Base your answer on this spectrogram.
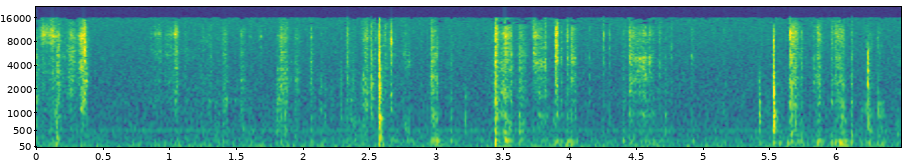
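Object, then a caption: Thin origami paper sheet. Fingertips and nails press, slide and crease the folds of a thin blue origami paper sheet folded into a flap shape. The result is a quiet, soft rustling and crinkling with a few sharper crisp crackles standing out. A faint steady tone hums underneath for most of the clip.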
